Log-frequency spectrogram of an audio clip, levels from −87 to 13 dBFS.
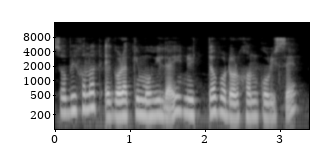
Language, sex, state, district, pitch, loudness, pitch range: Assamese, female, Assam, Kamrup Metropolitan, 200 Hz, -17 LUFS, 185-220 Hz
